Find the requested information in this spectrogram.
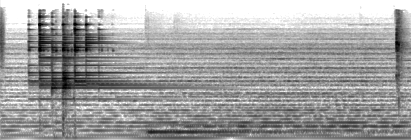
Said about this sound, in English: I'm going to go ahead and ring our bell, getting us into our present moment.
